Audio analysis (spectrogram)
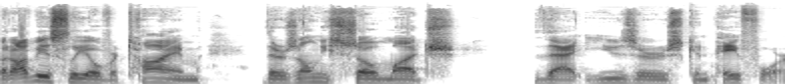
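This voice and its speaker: A man speaks with a Russian accent and fairly even intonation. The sound is dry and close with no echo, on a very clean recording with a silent background. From Ukraine, moved to US at 12. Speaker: tech startup founder and CEO. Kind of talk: interview. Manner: halting, with frequent repetitions.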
